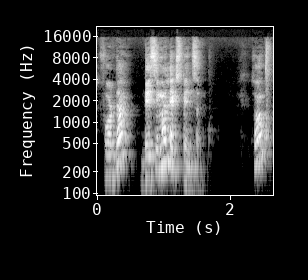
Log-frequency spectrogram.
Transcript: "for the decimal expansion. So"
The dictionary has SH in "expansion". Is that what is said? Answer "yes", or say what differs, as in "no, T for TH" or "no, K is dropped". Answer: no, S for SH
